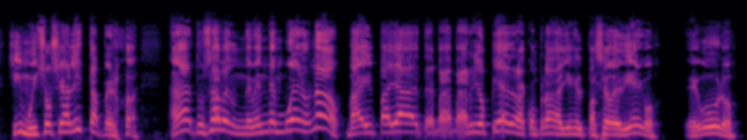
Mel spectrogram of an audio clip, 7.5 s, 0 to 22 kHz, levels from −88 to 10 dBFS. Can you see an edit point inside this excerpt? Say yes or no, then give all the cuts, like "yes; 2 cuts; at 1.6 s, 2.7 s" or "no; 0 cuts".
no; 0 cuts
